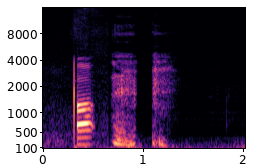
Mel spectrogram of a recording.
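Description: A person clearing their throat, with two or three short voice sounds in the first second, then a quieter pause.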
